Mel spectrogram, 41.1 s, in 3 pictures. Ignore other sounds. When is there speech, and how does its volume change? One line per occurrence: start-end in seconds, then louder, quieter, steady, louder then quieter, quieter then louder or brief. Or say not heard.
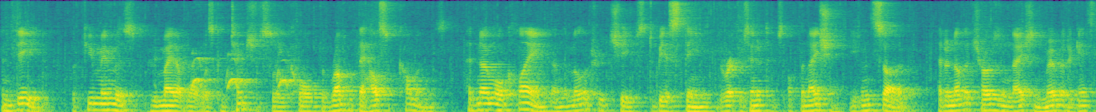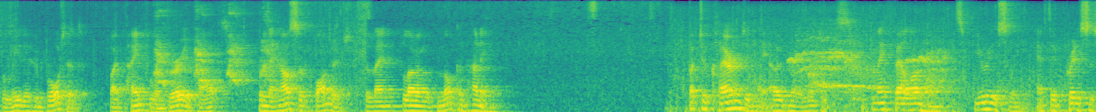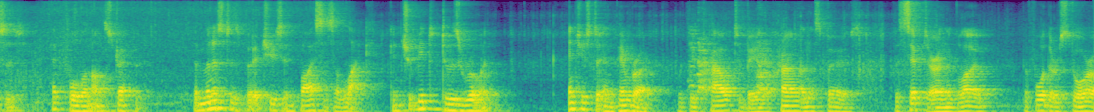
0.0-19.9 steady
22.3-33.5 steady
34.5-41.0 steady.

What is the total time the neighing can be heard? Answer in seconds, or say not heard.
2 s.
